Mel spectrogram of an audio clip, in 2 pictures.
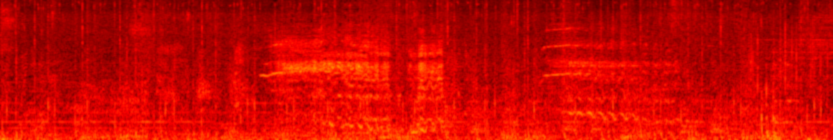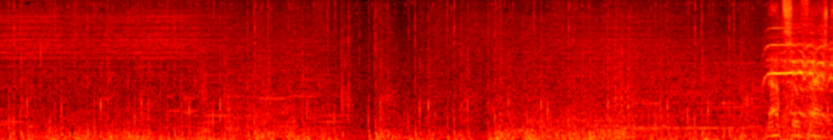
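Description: The horse Roach gallops in a video game, with a steady, fast clip-clop of hooves running throughout and occasional whinnies, while a voice talks over it.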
